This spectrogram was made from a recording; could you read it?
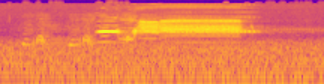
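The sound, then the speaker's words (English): A male red-winged blackbird sings once: a few short introductory notes, then a harsh, buzzy trill lasting about half a second, fairly close and clear over a low outdoor rumble. “Also lots of male red-winged blackbirds, as you can hear.”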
